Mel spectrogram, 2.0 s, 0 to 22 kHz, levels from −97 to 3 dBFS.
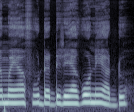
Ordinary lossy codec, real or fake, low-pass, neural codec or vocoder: none; real; none; none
